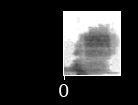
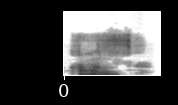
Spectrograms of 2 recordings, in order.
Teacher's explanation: हस बोल रहा हूं तो पूरी हवा मुंह से आई है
